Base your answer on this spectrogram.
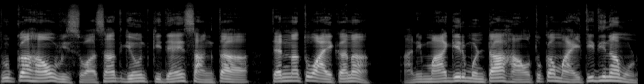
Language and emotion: Goan Konkani, disgusted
